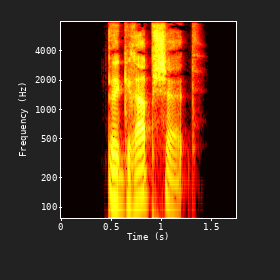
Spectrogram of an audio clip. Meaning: second-person plural subjunctive I of begrapschen
- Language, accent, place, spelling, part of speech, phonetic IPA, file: German, Germany, Berlin, begrapschet, verb, [bəˈɡʁapʃət], De-begrapschet.ogg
